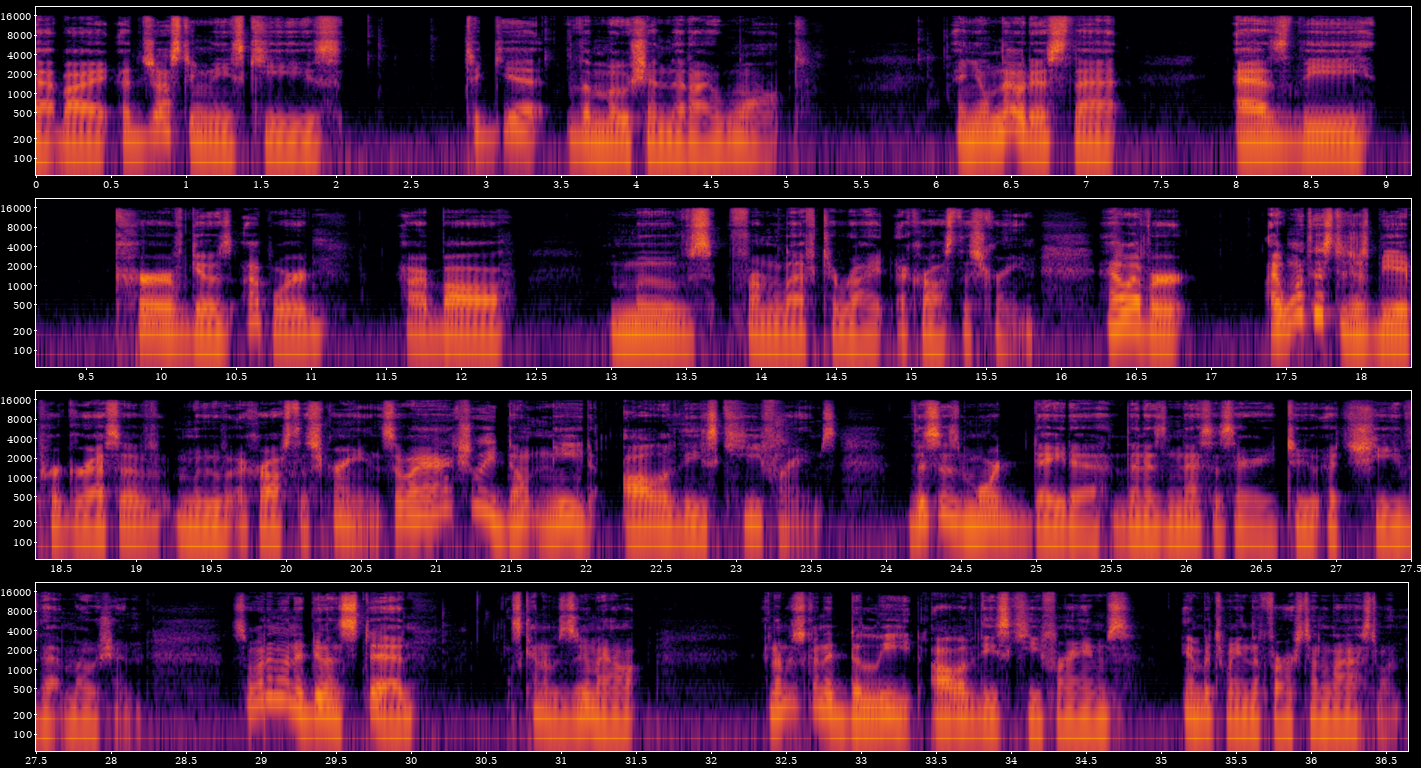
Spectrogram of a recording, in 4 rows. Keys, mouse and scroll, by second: 0.9 shift+middle click, 1.9 click, 2.6 shift+middle click, 3.6 click, 4.3 shift+middle click, 6.8 click, 30.8 click.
